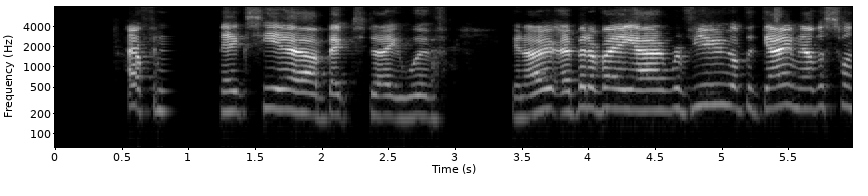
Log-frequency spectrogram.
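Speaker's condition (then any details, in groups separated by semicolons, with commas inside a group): No condition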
